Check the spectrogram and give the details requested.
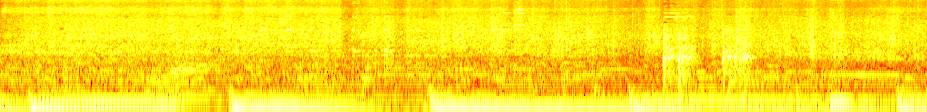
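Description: Curd-marinated raw chicken pieces sizzling as they fry in hot sesame oil with browned onions in a frying pan, with a spatula stirring and turning them.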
